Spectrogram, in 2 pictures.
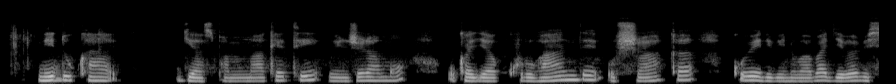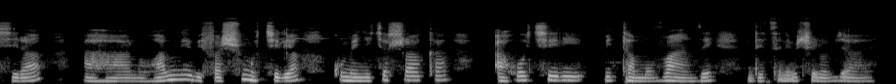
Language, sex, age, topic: Kinyarwanda, female, 25-35, finance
